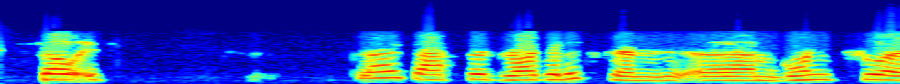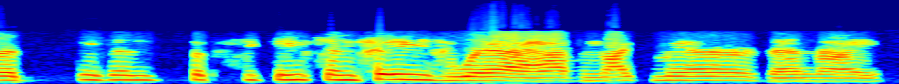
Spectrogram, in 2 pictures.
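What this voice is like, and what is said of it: Strong French accent. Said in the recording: “I'm French. Sorry for my big accent.”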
